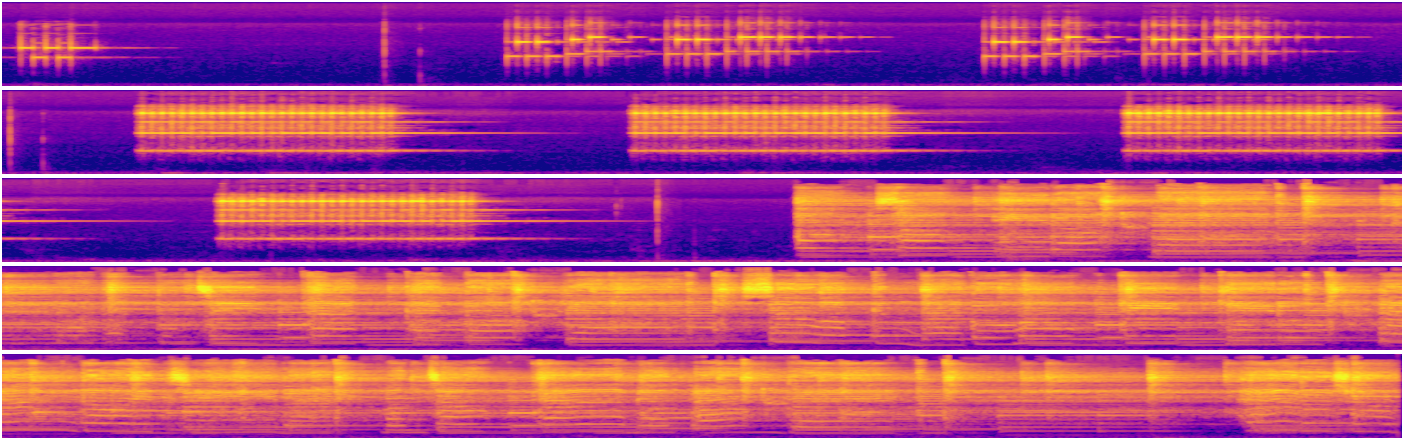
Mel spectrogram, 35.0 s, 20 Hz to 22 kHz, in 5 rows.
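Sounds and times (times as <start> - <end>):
bell-like phone ring: 2.6 - 4.4, 7.7 - 17.1.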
